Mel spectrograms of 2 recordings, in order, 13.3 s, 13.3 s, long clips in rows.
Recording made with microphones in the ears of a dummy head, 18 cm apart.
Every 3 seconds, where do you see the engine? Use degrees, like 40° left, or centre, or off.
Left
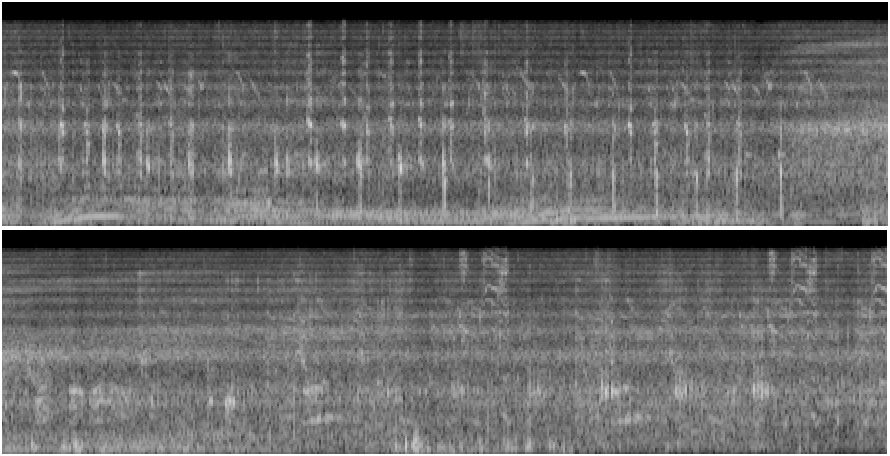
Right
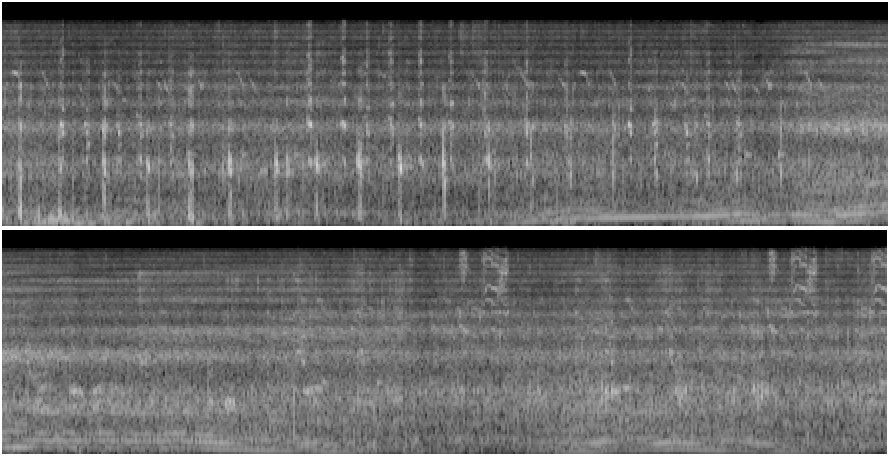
60° left, 10° left, 30° right, 50° right, 60° right.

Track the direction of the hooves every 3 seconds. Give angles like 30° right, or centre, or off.
20° right, 30° left, 50° left, 60° left, 60° left.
